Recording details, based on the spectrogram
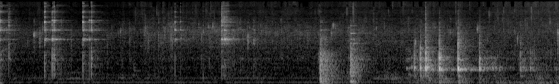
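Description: Chopped garlic fries in a very hot pan for fish curry, a soft sizzle broken by sharp clatters and scrapes as it is stirred. The sizzle grows brighter toward the end.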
